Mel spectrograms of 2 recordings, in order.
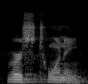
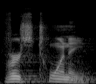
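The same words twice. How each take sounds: The two takes are said the same way.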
